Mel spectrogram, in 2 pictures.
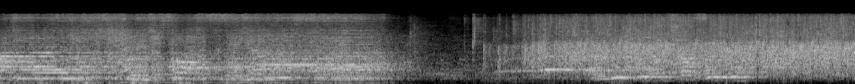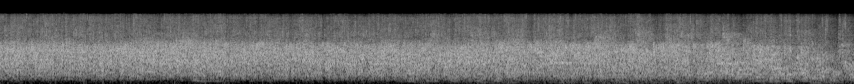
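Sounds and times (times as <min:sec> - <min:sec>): audience applauding: 0:04.7 - 0:17.0.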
